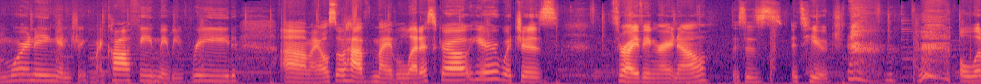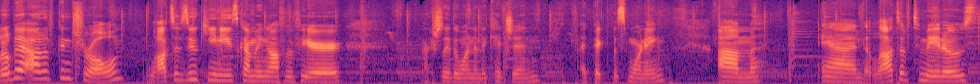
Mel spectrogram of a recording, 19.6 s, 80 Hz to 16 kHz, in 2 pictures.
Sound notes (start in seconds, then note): 8.5 chuckles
